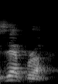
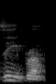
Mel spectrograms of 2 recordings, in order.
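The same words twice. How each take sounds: First: The word is said with a British pronunciation. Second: The word is said with an American pronunciation. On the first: This is how it is said in England. The speaker calls it right. "in England, we say zebra" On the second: This is how it is not said in England. The speaker calls it wrong. "not zebra"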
